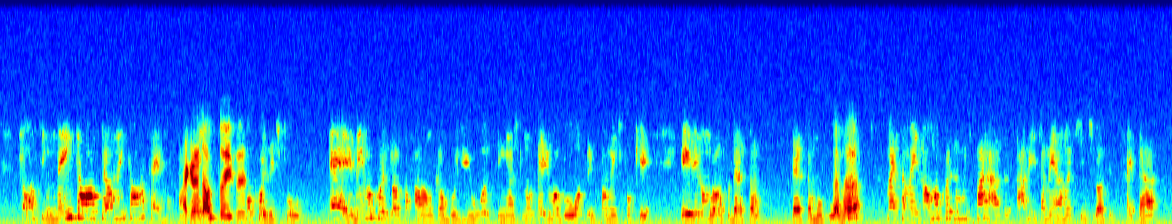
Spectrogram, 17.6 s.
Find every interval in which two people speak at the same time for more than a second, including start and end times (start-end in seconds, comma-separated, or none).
none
